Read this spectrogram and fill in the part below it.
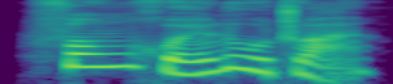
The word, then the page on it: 峰回路转: fēng huí lù zhuǎn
